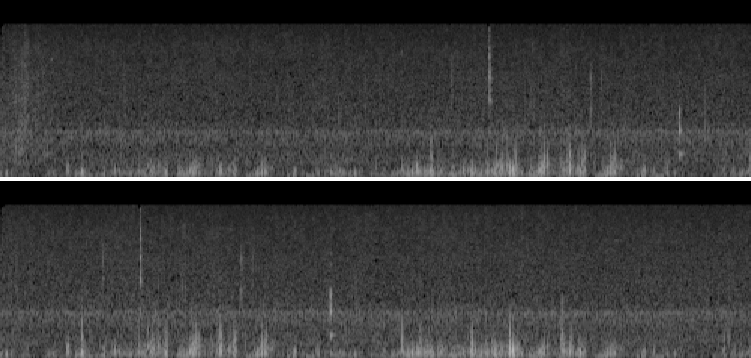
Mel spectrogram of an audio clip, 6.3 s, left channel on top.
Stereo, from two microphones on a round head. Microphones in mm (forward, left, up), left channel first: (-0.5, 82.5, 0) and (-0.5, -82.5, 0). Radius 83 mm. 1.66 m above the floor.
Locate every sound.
Only background noise.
